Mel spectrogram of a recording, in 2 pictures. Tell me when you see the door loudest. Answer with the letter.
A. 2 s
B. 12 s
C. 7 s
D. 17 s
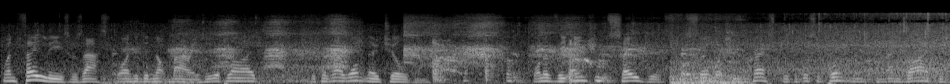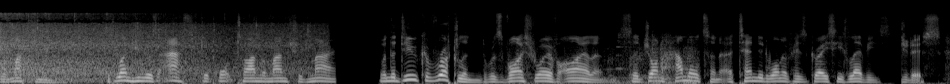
C.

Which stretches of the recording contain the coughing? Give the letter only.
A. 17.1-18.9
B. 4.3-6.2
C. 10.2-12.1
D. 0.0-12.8
B.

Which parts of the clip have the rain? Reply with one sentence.
You can hear the rain from 0.0 to 12.8 s.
